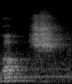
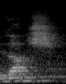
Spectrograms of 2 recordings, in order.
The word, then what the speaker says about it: lunch: we write in italics, the letter T in lunch in italics, because you can say lunch if you feel so inclined. Some say lunch, others say lunch. On the whole, we recommend lunch, so italics letters we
